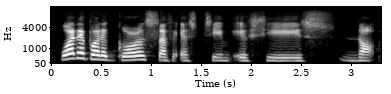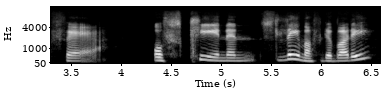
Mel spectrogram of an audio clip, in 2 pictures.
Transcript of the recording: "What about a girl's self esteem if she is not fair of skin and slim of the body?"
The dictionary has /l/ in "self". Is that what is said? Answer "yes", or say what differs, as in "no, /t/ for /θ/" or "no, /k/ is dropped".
no, /l/ is dropped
